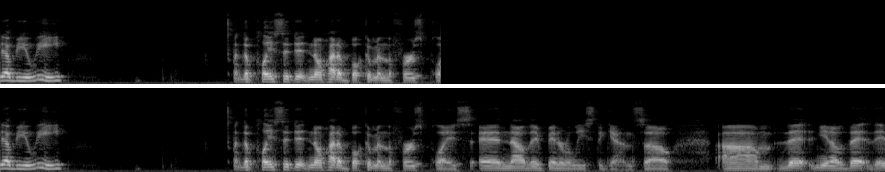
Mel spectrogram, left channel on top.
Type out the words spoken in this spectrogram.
the place that didn't know how to book them in the first place. And now they've been released again. So,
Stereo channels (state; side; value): drops out; left; at 4.5 s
